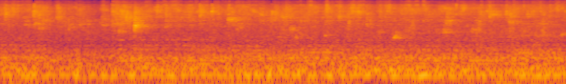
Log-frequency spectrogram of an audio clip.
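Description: Water from a tap runs and splashes steadily as hands cup it over the face during a skincare rinse, a close, continuous wash of trickling and splattering with no talk.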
